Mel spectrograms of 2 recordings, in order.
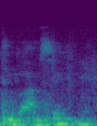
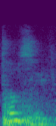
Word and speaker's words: Tulsi: It's not Tulasi, it's Tulsi. If you say Tulasi, you're saying two lassies.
